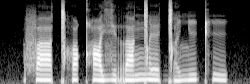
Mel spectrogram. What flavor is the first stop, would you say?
click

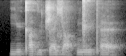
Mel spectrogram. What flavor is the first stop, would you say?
ejective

